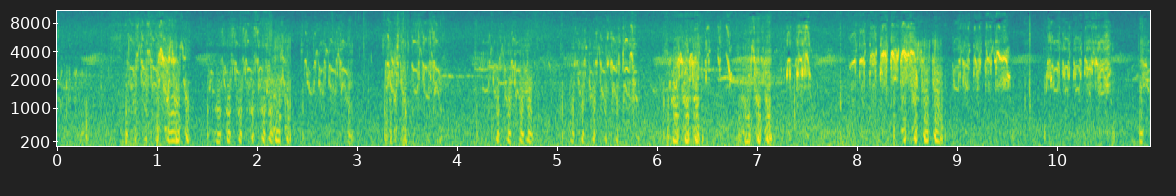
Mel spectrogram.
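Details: Black storks feeding at a nest in Estonia, 4 June 2019 in the evening; bursts of buzzy, hissing squeals with rattling pulses, several in sequence, over a steady low background.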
